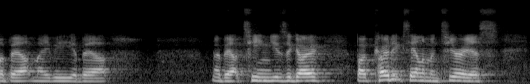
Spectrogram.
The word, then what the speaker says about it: Codex Alimentarius: Codex Alimentarius. Codex Alimentarius. I'll spell that for you. C-O-D-E-X. Codex, as it reads. And then Alimentarius. Alimentarius. Codex Alimentarius.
